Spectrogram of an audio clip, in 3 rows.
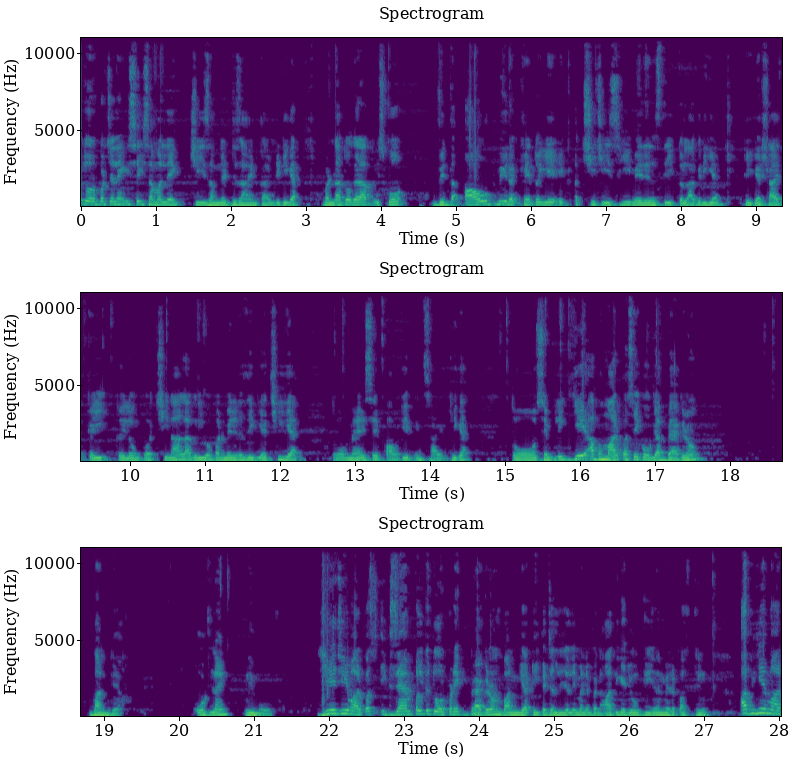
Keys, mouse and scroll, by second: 1.0 right click, 3.3 click, 10.9 right click, 12.8 click, 15.8 right click, 16.9 click, 20.6 right click, 21.9 F4.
